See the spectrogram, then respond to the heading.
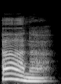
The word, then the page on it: earner: British English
